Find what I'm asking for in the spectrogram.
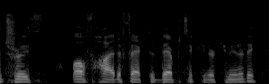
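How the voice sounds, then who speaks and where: A man speaks at a medium pitch in a Northern Irish accent, the sound dry and close with no echo. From Northern Ireland. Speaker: conference presenter. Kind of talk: conference presentation. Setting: conference hall with audience. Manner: hesitant, many fillers.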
